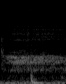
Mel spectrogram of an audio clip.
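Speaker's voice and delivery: sharp breathy gasp of delight; awed gasp. Real, not acted. Unboxing new polish, gasping in delight. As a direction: gasp at the pretty colors.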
